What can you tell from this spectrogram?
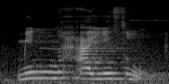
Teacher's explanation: terdapat nun sukun bertemu dengan huruf ha yang dibacanya dengan jelas tanpa mendengung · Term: izhar halqi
